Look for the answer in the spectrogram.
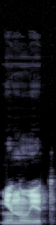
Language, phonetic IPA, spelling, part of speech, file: Russian, [mʲɪˈnu(j)ɪt], минует, verb, Ru-мину́ет.ogg
- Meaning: inflection of минова́ть (minovátʹ): 1. third-person singular present indicative imperfective 2. third-person singular future indicative perfective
